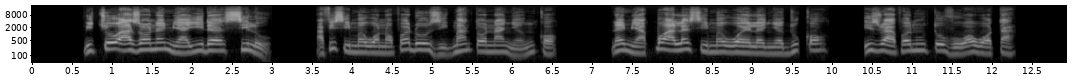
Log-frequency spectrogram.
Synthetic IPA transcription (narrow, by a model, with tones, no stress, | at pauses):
mĩ˨t͡ʃo˦a˨zɔ˦nɛ̃˦mĩ˨a˨ji˦ɖɛ˦si˦lo̰˨ | a̰˨fi˦si˨mɛ̃˨wɔ˨nɔ̃˨ɸɛ˦ɖo˦zi˨ɡ͡bã˦t̪ɔ˦nã˦ɲɛ̰̃˨ŋ̩̃˦kɔ˦ | nɛ̃˦mĩ˨a˨k͡pɔ˦a˨lɛ˦si˨mɛ̃˨wɔ˨ɛ˨lɛ˨ɲɛ̃˨d̪u˦kɔ˦ | i˦s̬ɾa˦e˨lɸɛ˦nũ˦t̪o˦vo˨wɔ˦wɔ˨t̪a˦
